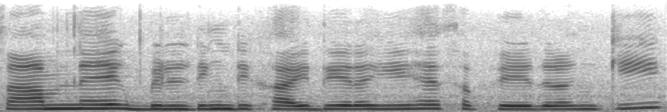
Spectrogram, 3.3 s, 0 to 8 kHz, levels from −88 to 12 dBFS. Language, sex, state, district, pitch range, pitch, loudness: Hindi, female, Haryana, Charkhi Dadri, 240-265 Hz, 250 Hz, -12 LUFS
